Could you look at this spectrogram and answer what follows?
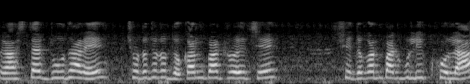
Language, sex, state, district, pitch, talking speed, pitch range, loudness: Bengali, female, West Bengal, Malda, 300 Hz, 125 wpm, 285-310 Hz, -16 LUFS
